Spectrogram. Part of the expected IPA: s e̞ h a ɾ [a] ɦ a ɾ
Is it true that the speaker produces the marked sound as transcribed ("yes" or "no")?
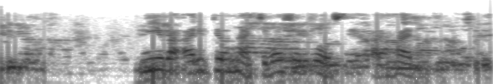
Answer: yes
